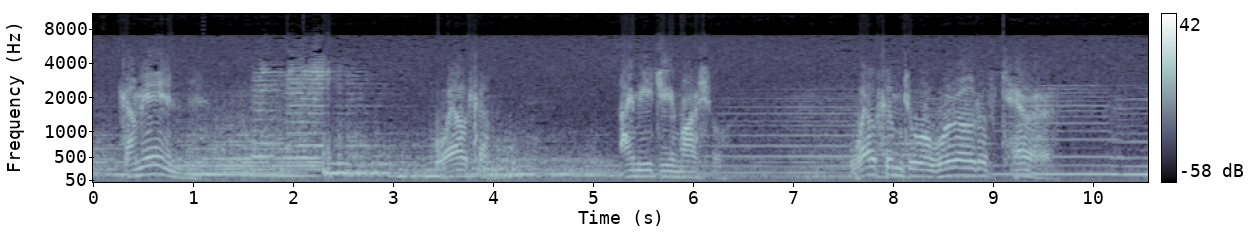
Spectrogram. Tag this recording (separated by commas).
Speech, Music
